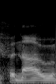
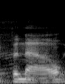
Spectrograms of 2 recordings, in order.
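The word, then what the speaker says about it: Finau: the KTB and Juicy Fanau. It's not Fanau. Apparently it's Fanau. It's how the announcers are pronouncing it.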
